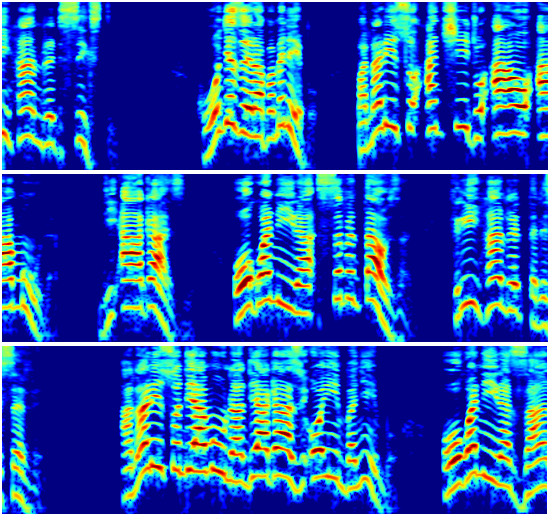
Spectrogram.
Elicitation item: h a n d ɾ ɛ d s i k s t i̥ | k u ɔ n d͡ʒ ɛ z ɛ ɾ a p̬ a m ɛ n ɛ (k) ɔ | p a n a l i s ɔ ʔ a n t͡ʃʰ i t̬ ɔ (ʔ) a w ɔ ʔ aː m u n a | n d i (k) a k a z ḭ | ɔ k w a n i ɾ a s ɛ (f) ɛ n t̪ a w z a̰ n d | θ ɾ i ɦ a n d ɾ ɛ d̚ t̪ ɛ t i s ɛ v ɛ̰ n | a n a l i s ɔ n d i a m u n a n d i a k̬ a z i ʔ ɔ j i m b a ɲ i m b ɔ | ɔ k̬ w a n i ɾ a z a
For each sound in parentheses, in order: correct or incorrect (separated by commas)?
incorrect, correct, incorrect, incorrect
